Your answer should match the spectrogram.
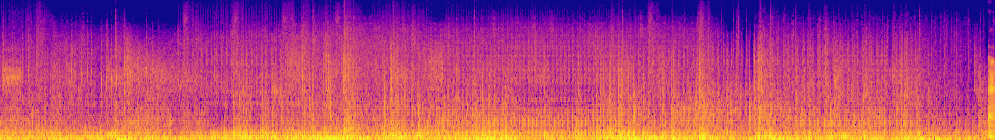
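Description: Weapons fire and explosions fill a space battle in the video game Starsector, with dense overlapping booms, rapid gunfire bursts and heavy blasts rumbling continuously.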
